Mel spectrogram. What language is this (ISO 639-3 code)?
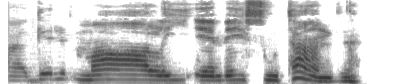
ckb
